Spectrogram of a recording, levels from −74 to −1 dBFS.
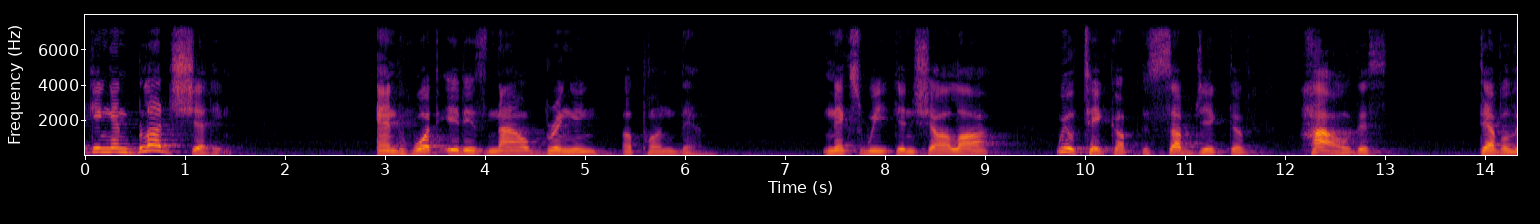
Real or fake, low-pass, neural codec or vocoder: real; 7.2 kHz; none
